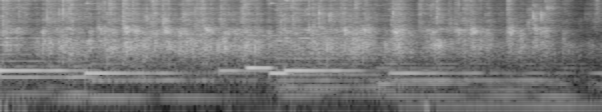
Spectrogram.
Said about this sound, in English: Clap your hands for that, please.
